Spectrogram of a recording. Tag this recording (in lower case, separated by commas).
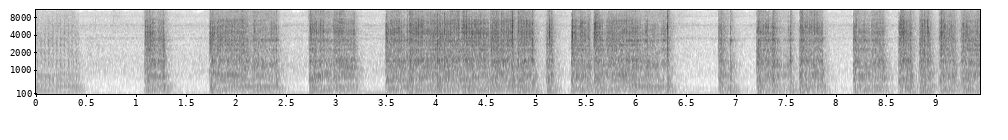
printer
